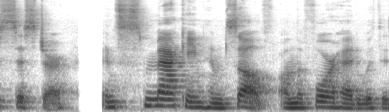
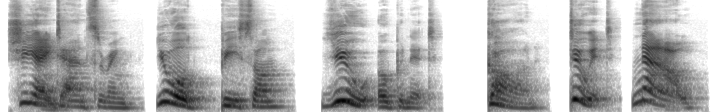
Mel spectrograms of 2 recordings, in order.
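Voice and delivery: rough demand; 4 semitones higher, 9 dB louder than usual. A narrator's reading.

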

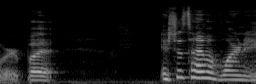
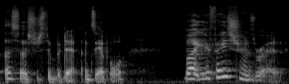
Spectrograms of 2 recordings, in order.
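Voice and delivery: ordinary talk

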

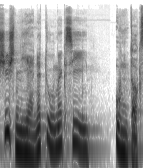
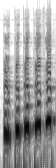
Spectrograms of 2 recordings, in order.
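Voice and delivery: bubbling sounds; 10 semitones higher, 6 dB louder, faster than usual. A narrator's reading. Bubbles rising underwater.

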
